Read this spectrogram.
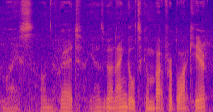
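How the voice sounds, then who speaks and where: A man giving hushed snooker commentary over a quiet audience. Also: on the low side, flat delivery, brisk, slight background noise. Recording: faint arena crowd behind.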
